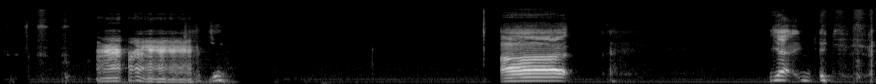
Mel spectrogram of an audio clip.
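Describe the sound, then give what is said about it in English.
Three drawn-out, wavering goat-like bleats with a nasal, quavering tone, separated by stretches of quiet and a faint click or two. “I assume the goats aren't actually talking to me.”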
